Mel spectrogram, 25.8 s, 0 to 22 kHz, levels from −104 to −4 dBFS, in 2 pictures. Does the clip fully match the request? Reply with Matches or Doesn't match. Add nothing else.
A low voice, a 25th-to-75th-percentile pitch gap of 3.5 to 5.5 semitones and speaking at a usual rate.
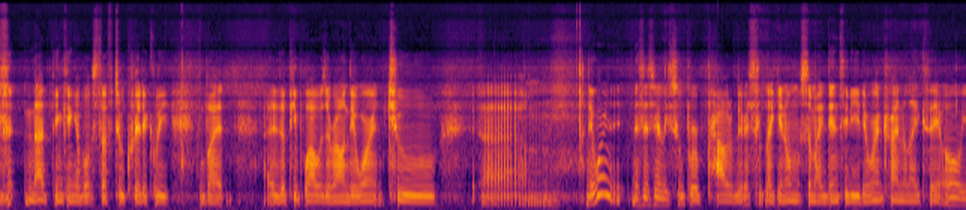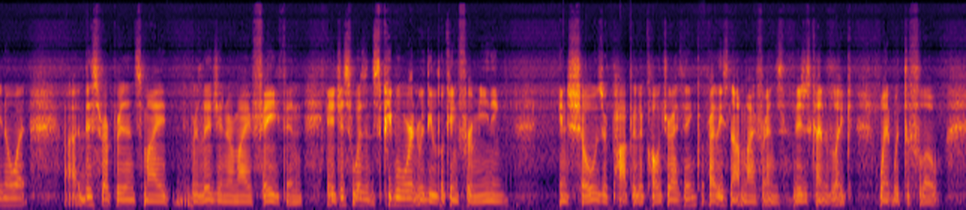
Doesn't match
